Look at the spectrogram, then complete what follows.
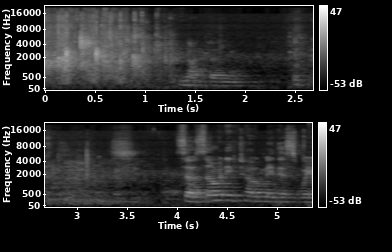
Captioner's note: applause; laughter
